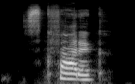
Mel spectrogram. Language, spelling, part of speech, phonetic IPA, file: Polish, skwarek, noun, [ˈskfarɛk], Pl-skwarek.ogg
